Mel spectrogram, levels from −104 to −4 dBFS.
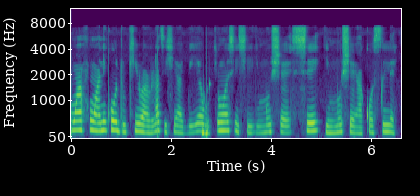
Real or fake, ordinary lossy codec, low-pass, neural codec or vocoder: real; none; 7.2 kHz; none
